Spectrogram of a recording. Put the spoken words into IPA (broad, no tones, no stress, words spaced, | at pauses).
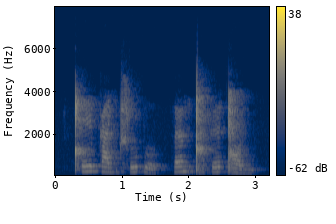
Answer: ǃʰe kaɲ t͡ɕʰupu | œm ɡ͡ǃakø ǃɔɲ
